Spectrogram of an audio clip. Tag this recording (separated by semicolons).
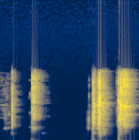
reloading; shot; glock; loading; bang; gun; shooting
